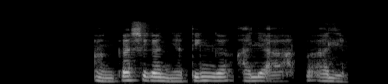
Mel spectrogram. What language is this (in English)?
Chiquián Ancash Quechua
